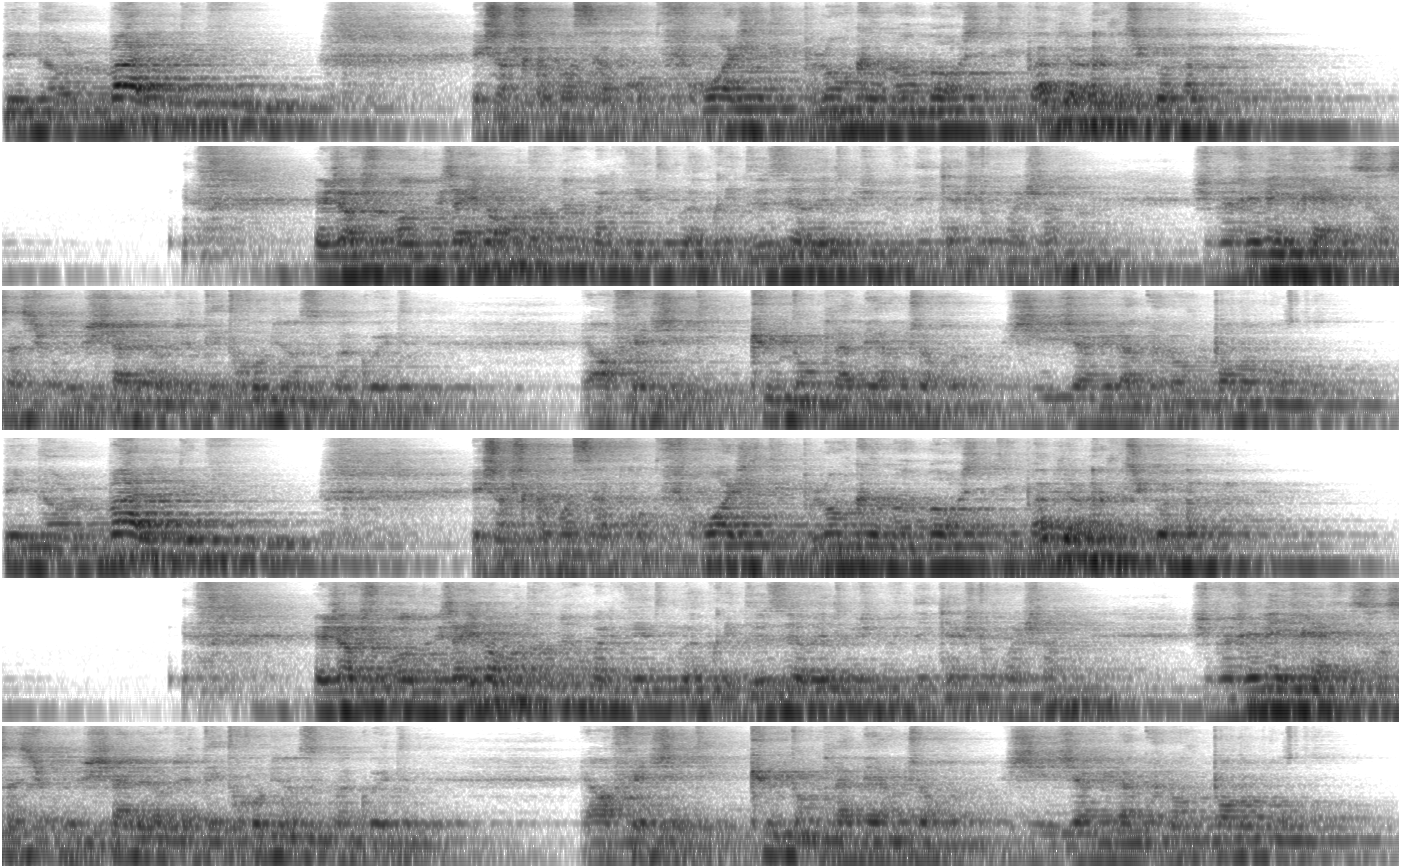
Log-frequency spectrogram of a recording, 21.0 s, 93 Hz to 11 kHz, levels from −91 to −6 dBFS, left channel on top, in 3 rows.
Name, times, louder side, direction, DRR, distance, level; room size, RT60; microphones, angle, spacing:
voice 1, 0.0-6.2 7.9-16.0 16.5-16.6 16.9-20.4, equal, 55° right, -1 dB, 5.5 m, -28 dB
22.0 x 13.5 x 8.6 m, 1.3 s
head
